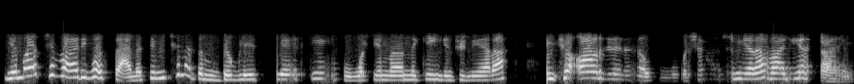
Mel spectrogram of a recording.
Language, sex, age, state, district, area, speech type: Kashmiri, female, 30-45, Jammu and Kashmir, Ganderbal, rural, conversation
